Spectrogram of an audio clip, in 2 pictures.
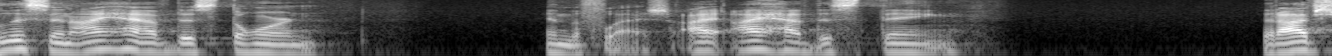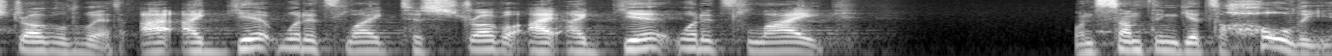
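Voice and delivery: put-on really exposed, humbled, vulnerable, open tone. Retelling an apostle's confession of struggle: imitating a vulnerable confession. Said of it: "he gets really, really, really vulnerable".

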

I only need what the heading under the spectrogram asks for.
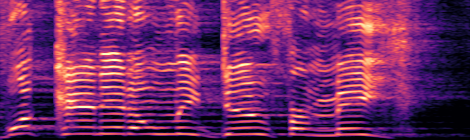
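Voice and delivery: put-on high shout, called out loudly. Acting out a fool looking at the cross: imitating someone shouting. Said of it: "looks at the cross and shouts".

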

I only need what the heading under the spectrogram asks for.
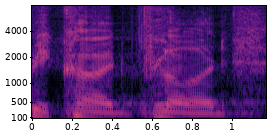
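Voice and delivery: mock French-accented delivery. Speaker announces trying his best french impersonation: french accent impression. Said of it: "try my best French impersonation".

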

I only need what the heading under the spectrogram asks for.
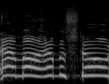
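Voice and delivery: play-acted, very high, excited yell. Retelling calling out to a woman, trying to get her to wave, retelling a yell. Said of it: "so I'm yelling".

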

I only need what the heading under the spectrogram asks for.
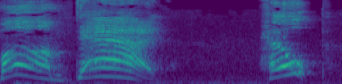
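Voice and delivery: put-on child voice, loud, high-pitched yelling.

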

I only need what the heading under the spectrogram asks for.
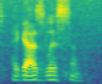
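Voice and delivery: voice dropped way down, very low and hushed. Picturing a scripture scene where the disciples are addressed: a little lower voice. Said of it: "a little bit lower voice".

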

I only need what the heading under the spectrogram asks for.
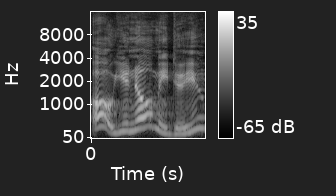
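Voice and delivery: sarcastic, mocking delivery. Acting out Jesus's words in verse 28 in a put-on sarcastic tone. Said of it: "A little sarcasm".

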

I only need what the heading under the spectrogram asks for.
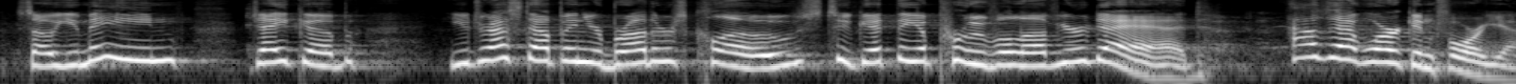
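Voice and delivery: very high pitch, leaning long on the word dad. Imagining a talk show host questioning Jacob: Doctor Phil impression. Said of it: "That's my best Doctor Phil I got".

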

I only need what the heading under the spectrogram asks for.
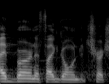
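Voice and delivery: obviously fake, put-on Russian accent. Retelling a kid at a youth camp: imitating a fake Russian accent. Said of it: "He was putting on a fake Russian accent".

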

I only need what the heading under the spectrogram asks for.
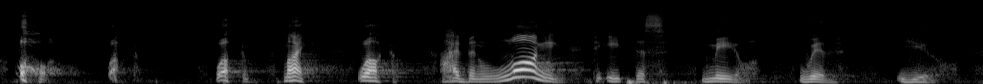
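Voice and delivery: loud, passionate calling voice.

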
